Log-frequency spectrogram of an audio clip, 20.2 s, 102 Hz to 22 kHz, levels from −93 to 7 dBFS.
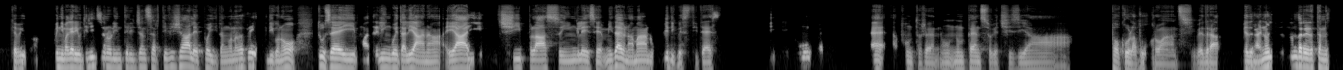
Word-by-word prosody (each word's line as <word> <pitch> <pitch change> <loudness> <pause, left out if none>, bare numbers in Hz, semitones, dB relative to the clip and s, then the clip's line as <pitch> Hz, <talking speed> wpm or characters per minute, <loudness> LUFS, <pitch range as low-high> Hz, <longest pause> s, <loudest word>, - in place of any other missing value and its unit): capito? - - -2 0.2
Quindi 125 -2 +1
magari 120 0 +6
utilizzano 130 +2 -1
l'intelligenza 120 0 -4
artificiale 135 +3 +1
e - - -6
poi 115 -3 -1
ti 100 - -12
vengono 105 +3 -5
da 125 - +1
te 130 +2 +1
e - - +7
ti - - 0
dicono: 105 +2 -2
"Oh 125 -4 +2 0.3
tu 145 - +1
sei 125 -2 +7
di 115 - -2
madrelingua 120 +2 -1
italiana 100 -3 +2
e 110 - 0
hai 115 0 +8 0.4
C 120 0 -2
plus 115 0 +2
inglese, 105 -1 -2
mi 110 +2 -5
dai 130 - +8
una 95 -4 -2
mano? 105 -1 +1
Vedi - - -5
questi - - -9
testi?" 95 0 -4 0.7
E - - -21 0.3
comunque 135 0 -7 0.8
eh - - +2
appunto, 95 -3 -14
cioè, 90 +1 -7
non 95 0 -11
non 100 -1 -7
penso 100 -2 -3
che - - -11
ci 90 - -12
sia 95 +1 -10 1.2
poco - - -1
lavoro, 85 - -5
anzi 80 -1 -7
vedra 90 -1 0 0.4
vedrai. 100 0 +1
Non 135 +2 +7 0.3
non 145 - +1
dare 140 -3 +9
retta 120 +2 +2
a - - 0
nessuno. 115 - -4
115 Hz, 165 wpm, -23 LUFS, 100-125 Hz, 1.2 s, dare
